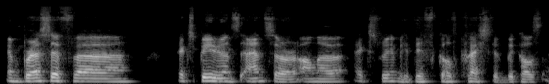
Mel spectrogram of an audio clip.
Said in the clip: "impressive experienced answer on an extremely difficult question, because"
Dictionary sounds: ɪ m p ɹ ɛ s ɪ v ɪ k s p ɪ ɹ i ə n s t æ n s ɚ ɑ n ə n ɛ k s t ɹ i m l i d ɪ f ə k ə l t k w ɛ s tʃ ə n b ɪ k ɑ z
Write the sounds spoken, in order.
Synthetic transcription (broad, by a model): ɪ m p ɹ ɛ s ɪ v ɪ k s p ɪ ɹ i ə n s æ n s ɚ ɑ n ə ɛ k s t ɹ i m l i d ɪ f ə k ə l t k w ɛ s tʃ ə n b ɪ k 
